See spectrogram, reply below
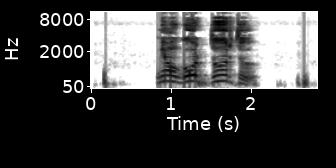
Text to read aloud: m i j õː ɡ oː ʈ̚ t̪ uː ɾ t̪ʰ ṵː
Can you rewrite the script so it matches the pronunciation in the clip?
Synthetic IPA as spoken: m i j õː ɡ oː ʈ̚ d̪ uː ɾ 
